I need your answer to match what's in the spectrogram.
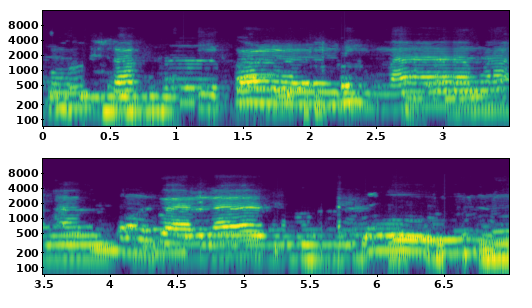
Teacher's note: Musaddiqal lima, mim fathah alif, mat tobi'i, panjang 2 harokat. Mim sukun bertemu dengan huruf wawu, idhar safawi, dibaca jelas.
